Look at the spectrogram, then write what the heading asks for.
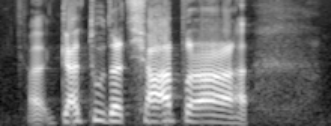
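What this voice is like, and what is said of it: Arnold Schwarzenegger impression. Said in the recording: “I can do Arnold Schwarzenegger”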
